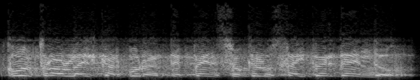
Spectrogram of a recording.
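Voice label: Italian tank damaged mood med, speech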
